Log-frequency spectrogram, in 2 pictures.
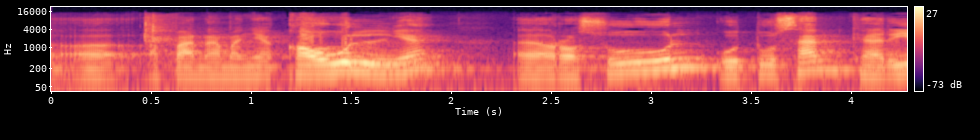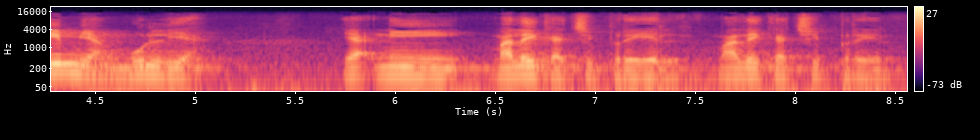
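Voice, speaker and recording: A man teaching a relaxed religious study session, explaining with everyday comparisons, stumbling over and restarting words, chuckling at his own jokes. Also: fairly low pitch, echoey room, a little hiss or hum.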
